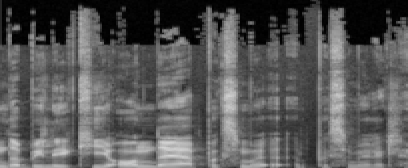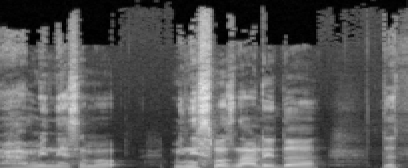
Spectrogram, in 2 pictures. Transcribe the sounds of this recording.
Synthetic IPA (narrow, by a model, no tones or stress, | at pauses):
nd̪abiːlikʰiːʔɔnd̪ɛapaksipaksmɔmiɾɛkliaminɛznamɔ | minismɔznalid̪a | d̪a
